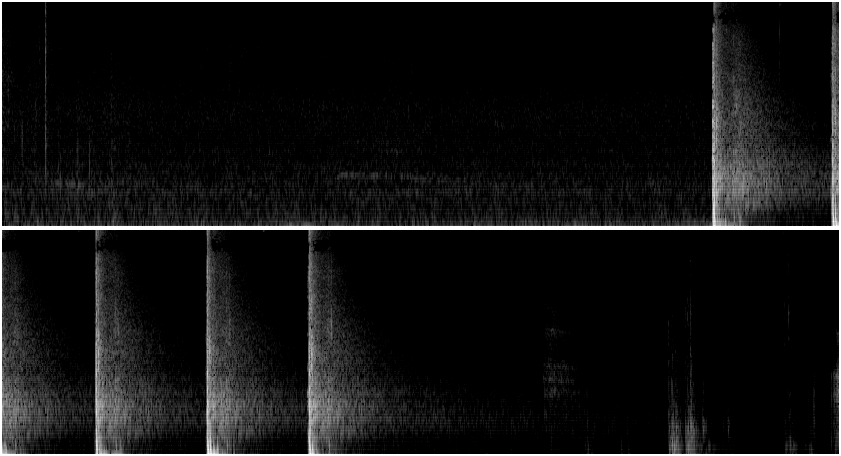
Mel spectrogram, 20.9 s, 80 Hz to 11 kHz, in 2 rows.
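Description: Five sharp pistol shots from a Wilson Combat EDC X9 fired at a target 10 yards away, spaced about a second and a half apart, loud and close, with quiet before and after.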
